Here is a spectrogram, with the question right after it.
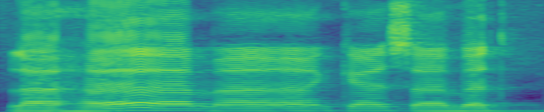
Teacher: dengan huruf alif yang mana termasuk daripada huruf mad mad thi'i hati-hati jangan terlalu panjang dalam pembacaannya Jangan lah Ma kepanjangan Cukup dua harakat saja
